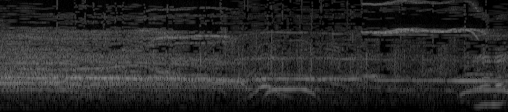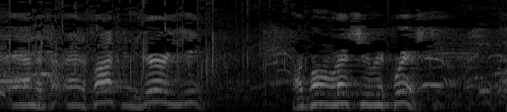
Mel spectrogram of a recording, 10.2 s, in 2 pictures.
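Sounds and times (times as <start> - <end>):
cheers and whoops: 0.0 - 5.8
large audience applauding: 0.0 - 8.0
speech: 6.0 - 7.3, 8.0 - 9.5.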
